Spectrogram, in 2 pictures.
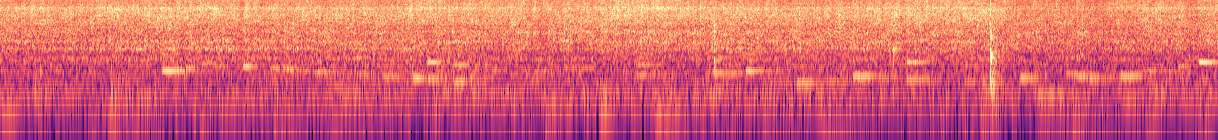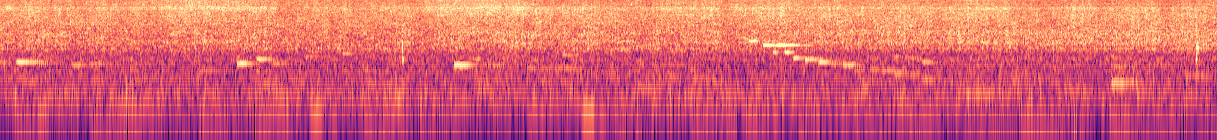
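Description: Shredded cabbage stir-frying with fried rice in a hot pan gives a constant loud sizzle that runs unbroken for over twenty seconds, with faint scrapes now and then and no speech.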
